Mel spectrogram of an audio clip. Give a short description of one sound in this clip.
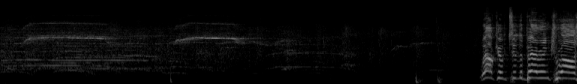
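A rock band plays live with electric guitars and drums.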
